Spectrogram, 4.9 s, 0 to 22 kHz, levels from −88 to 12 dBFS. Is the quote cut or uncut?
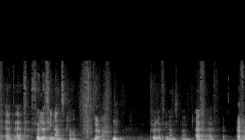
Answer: cut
